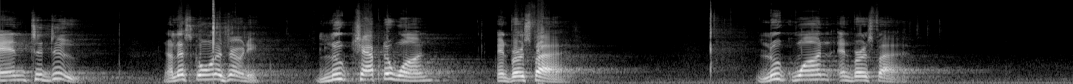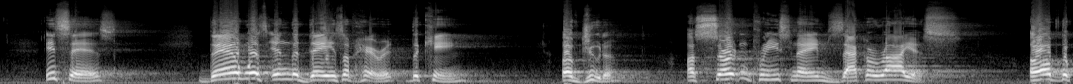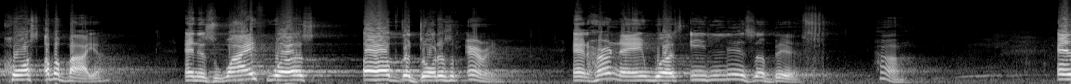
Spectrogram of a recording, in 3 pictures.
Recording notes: During Sunday morning service on April 15, 2018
